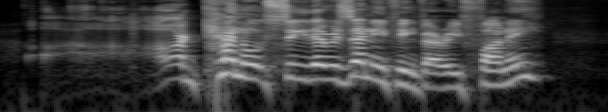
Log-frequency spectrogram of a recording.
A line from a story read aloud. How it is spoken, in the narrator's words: cried, flushing up to the roots of his flaming head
